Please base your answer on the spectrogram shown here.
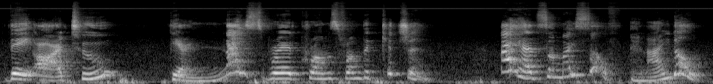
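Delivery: affronted mouse; indignant protest. A narrator's reading. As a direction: argue back indignantly. Ced disputes what he is told.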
